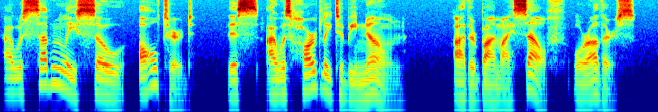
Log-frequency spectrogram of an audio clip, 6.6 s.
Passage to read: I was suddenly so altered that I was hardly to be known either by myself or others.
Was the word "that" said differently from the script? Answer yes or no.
yes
